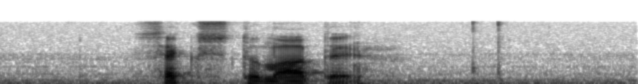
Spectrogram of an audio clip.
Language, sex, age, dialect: Faroese, male, 36-60, Suðurstreymoy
